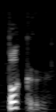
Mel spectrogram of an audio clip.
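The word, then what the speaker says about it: Beougher: beo u GH er beo ugh er Booker is how you pronounce really yeah pickle cameraman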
